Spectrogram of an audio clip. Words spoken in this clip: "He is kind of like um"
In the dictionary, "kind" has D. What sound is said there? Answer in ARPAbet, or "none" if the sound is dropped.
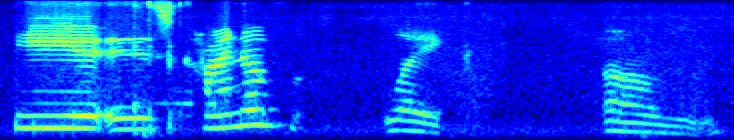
D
